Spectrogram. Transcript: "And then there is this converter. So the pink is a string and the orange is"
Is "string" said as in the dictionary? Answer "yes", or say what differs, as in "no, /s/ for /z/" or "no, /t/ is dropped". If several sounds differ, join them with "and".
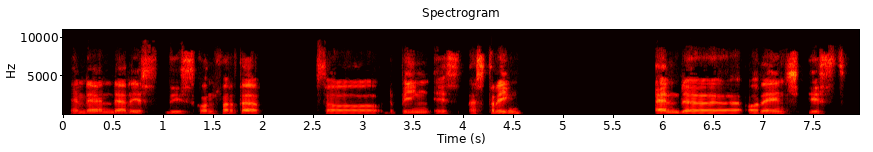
yes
